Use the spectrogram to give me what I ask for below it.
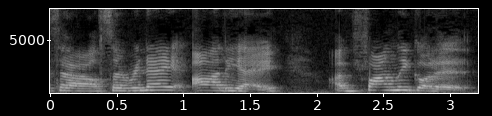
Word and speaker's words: Ahdieh: Now, I feel really bad because I didn't realize I was pronouncing her last name wrong. I was calling her Ahdieh. So I was kind of saying it, but it's, my friend recently told me that it's Ahdieh, and I'm like, oh, well,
